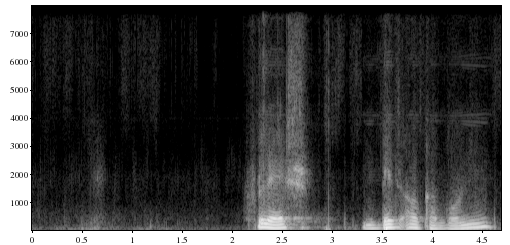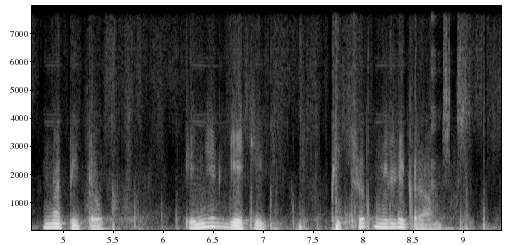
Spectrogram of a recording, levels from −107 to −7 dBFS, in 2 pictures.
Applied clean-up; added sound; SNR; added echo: neural separator model SepFormer DNS4.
